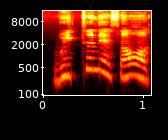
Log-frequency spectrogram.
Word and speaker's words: written: written에서 WR로 시작하는 단어는 W가 묵음이고요.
